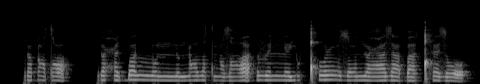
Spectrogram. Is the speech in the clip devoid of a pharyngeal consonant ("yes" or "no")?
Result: no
